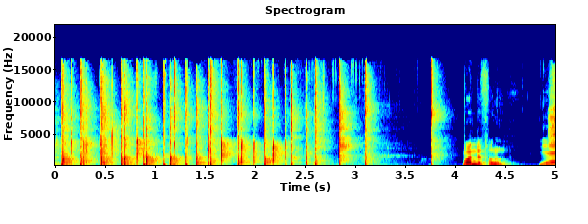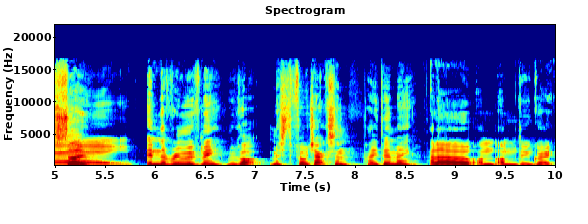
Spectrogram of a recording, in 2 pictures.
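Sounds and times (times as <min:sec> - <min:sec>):
sharp hand claps: 0:00.0 - 0:04.0
speech: 0:04.1 - 0:09.9.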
